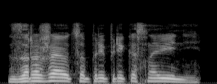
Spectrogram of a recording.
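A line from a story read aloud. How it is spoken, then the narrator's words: Hollow, dejected. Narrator (Russian): глухо проговорил Поттер, понурив голову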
